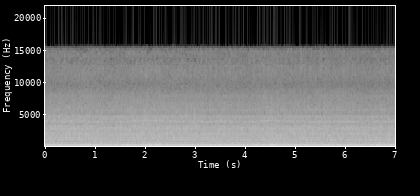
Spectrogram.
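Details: Stock 2012 S1KRR idling: steady four-cylinder hum with a faint wavering, unsteady note underneath; rough idle, cause not yet found.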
